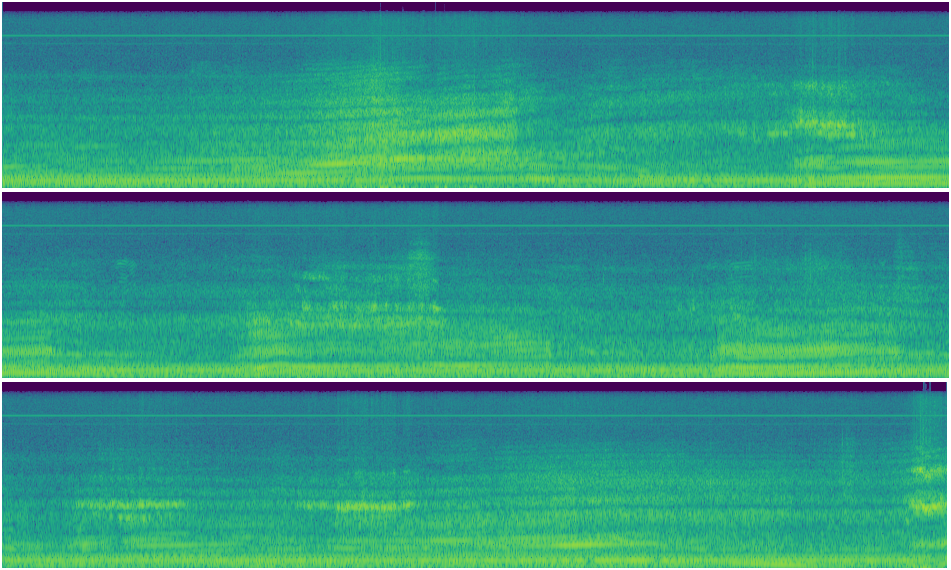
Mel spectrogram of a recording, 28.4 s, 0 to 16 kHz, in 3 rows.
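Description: Toyota MR2 Turbo's turbocharged four-cylinder engine revving up and falling back again and again as the car is driven hard around a cone course, with tire squeal in the turns.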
